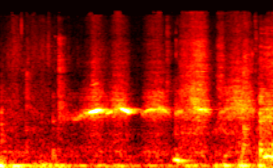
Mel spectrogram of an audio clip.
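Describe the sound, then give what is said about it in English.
Someone whistles a short, sweet melodic tune in a thin, high tone, the pitch gliding and wavering for a couple of seconds, over a low background hum. “Wow, that whistling is so high-pitched that only other dogs can hear it.”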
